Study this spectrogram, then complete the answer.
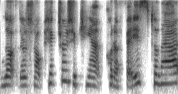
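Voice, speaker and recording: A woman's bright, sharp tone with an American accent. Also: dry, close sound with no echo. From US Midwest, Iowa. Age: 60s. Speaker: family historian and photographer. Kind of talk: interview conversation.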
